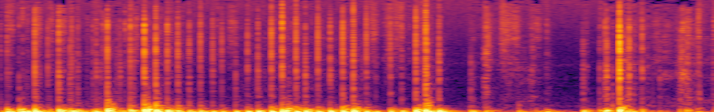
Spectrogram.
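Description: Fingertips rub and scratch an orange hard plastic flying disc with a camel print, thin and hollow-backed. The result is a dense, uneven run of quick, dull, low thumping scrapes with very short ring, rising and falling in loudness over the clip.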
